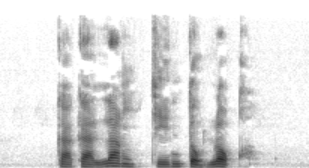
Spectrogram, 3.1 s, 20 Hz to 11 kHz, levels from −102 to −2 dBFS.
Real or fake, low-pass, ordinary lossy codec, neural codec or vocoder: fake; 9.9 kHz; MP3, 96 kbps; vocoder, 22.05 kHz, 80 mel bands, Vocos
